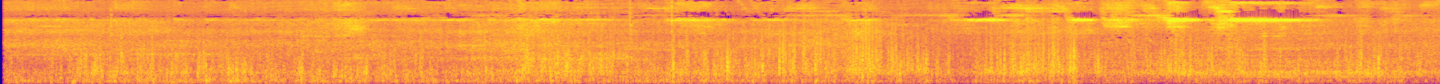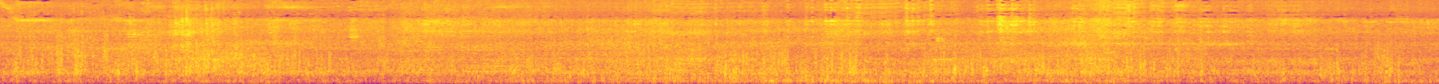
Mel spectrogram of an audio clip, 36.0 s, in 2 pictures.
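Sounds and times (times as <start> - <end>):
train wheels rumbling on rails: 0.0 - 35.9
high wheel squeals: 0.2 - 35.9.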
